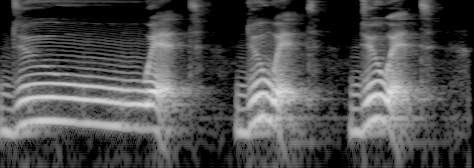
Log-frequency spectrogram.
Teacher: to get rid of that pause you can add a very soft W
